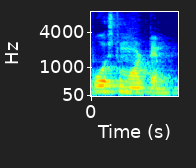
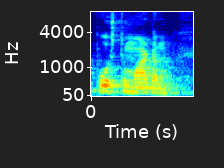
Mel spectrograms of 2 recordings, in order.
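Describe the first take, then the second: First: The second part sounds like mortem. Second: The second part sounds like martam. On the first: The speaker calls it right. "मार्टम नहीं होता, पोस्टमार्टम होता है, M O R T E M" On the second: The speaker calls it wrong. "ऐसे सुनता था"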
